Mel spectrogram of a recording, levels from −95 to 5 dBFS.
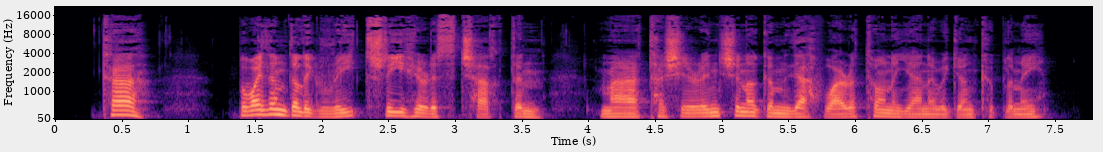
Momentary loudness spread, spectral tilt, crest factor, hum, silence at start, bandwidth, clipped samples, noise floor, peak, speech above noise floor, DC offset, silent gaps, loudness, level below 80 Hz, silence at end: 10 LU; -5 dB/octave; 20 dB; none; 0.35 s; 16.5 kHz; under 0.1%; -58 dBFS; 0 dBFS; 38 dB; under 0.1%; none; -20 LUFS; -54 dBFS; 0.4 s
